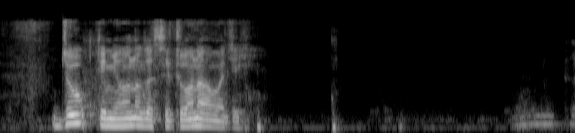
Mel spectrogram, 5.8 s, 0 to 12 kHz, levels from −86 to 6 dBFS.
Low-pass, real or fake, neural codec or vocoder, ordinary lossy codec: 7.2 kHz; fake; codec, 16 kHz, 4 kbps, FunCodec, trained on Chinese and English, 50 frames a second; AAC, 32 kbps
